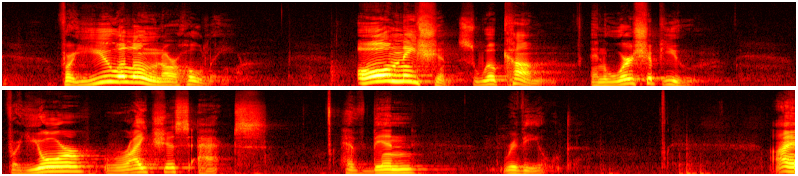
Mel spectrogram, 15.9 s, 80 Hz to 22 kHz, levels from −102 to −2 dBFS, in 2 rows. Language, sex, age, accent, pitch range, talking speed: English, male, 40-59, American, 120-150 Hz, 75 wpm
